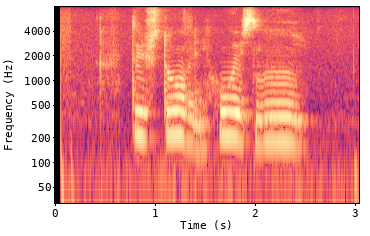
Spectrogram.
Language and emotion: Russian, neutral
